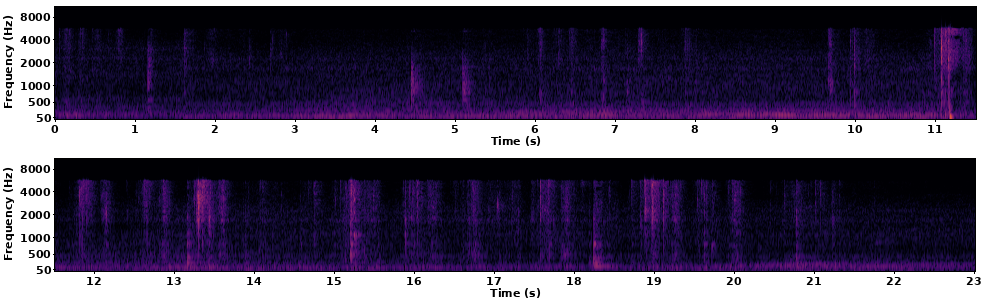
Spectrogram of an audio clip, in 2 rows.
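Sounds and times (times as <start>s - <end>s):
slime squishing crackles and pops: 11.0s - 13.7s.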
